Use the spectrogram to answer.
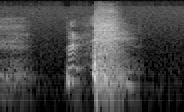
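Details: Sneezing: a short indrawn gasp followed by one explosive sneeze.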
